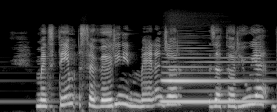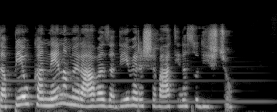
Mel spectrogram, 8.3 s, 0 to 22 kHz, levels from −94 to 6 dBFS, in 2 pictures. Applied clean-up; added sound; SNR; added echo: classical method log-MMSE.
